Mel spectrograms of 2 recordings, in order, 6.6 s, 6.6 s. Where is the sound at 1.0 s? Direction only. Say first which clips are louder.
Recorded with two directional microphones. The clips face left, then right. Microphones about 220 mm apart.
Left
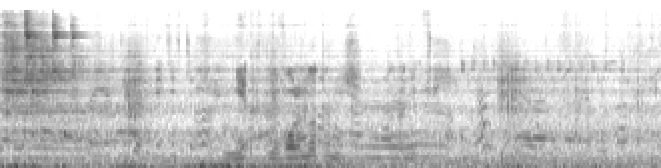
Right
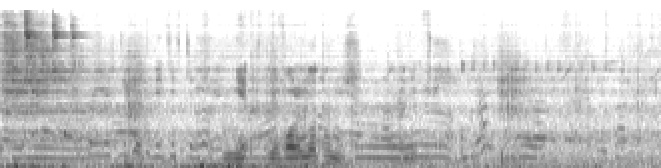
Right 5 dB; 40° right (ahead or behind).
